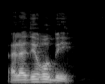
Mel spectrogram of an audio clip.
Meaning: on the sly, without being noticed
- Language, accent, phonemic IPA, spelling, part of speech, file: French, France, /a la de.ʁɔ.be/, à la dérobée, adverb, LL-Q150 (fra)-à la dérobée.wav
